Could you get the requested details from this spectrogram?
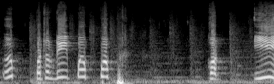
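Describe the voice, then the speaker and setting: A man's voice: normal speed, sharp tone, soft background music. A man hosting a let's play, swearing freely, yelping in surprise and laughing often as he plays. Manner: laughs often while playing. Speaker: gaming channel host.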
